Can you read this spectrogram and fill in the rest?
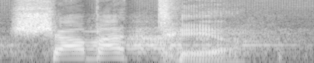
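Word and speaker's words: שבת: 영어의 7하고 발음이 비슷하죠. 근데 안식일은 영어로 뭐라 그러죠? 사바스라고 그러잖아요. 히브리 말로 샤바트예요.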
